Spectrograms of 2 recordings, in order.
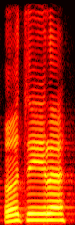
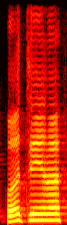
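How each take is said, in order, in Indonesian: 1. Vokal pertama ragu-ragu dan dibulatkan dengan lemah. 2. Vokal pertama ragu-ragu dan dibulatkan dengan lemah.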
